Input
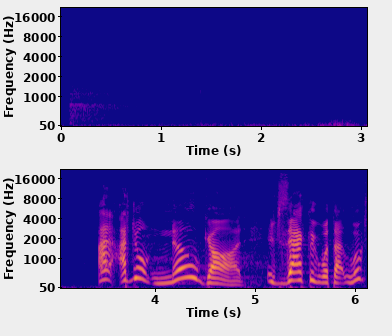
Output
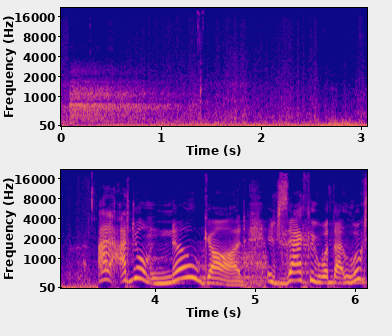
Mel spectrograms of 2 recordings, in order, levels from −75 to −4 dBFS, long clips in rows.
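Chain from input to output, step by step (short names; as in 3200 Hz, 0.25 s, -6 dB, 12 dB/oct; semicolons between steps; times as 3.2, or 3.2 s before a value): notches 50/100/150/200 Hz; fast leveller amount 70%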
